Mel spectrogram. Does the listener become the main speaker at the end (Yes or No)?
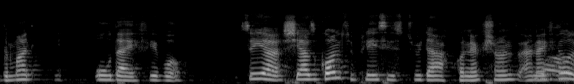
No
